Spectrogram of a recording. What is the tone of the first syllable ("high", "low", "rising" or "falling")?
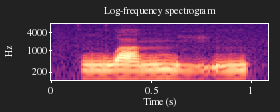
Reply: rising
